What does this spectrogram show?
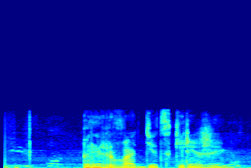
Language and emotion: Russian, angry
